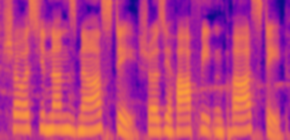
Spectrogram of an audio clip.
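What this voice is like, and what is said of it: Put-on Australian accent. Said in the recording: “Australian accent ... God, you're good.”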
